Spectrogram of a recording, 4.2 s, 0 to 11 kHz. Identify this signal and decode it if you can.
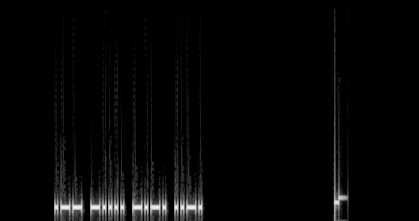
Morse code, heard as a keyed tone, about 40 wpm, 700 Hz. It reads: W6CF
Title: USA Call Signs - 4 Characters - 6x Character Spacing - 40wpm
